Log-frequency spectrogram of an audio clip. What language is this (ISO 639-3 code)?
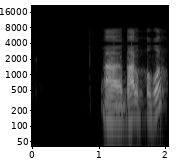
asm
